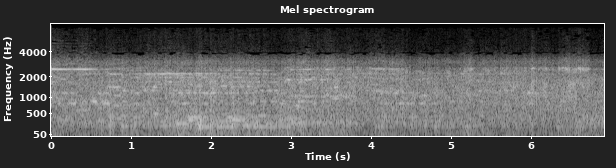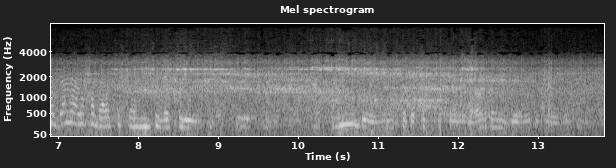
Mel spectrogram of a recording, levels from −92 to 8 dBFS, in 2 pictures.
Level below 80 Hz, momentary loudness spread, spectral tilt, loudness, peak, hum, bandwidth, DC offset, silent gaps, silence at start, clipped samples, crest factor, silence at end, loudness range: -42 dBFS; 8 LU; -7.5 dB/octave; -17 LUFS; -2 dBFS; none; 7.2 kHz; under 0.1%; none; 0 s; under 0.1%; 16 dB; 0 s; 5 LU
